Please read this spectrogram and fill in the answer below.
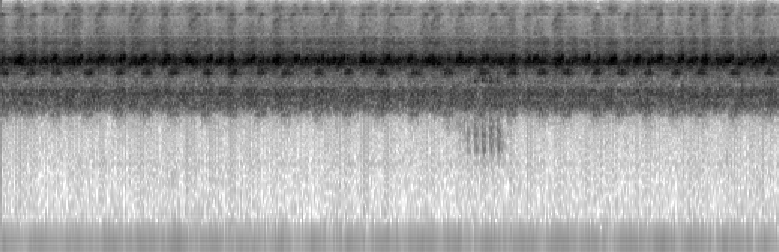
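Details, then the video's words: On a quiet country night in rice-planting season, many frogs give mating calls in a steady, buzzing chorus. One brief, deeper pulsed croak stands out near the middle. "The sound of frogs on a quiet country night"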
